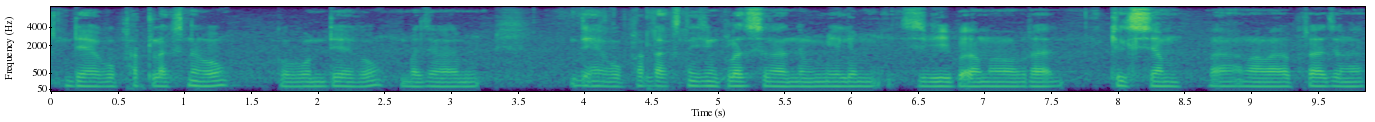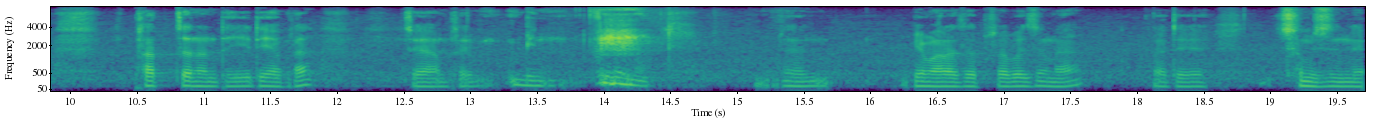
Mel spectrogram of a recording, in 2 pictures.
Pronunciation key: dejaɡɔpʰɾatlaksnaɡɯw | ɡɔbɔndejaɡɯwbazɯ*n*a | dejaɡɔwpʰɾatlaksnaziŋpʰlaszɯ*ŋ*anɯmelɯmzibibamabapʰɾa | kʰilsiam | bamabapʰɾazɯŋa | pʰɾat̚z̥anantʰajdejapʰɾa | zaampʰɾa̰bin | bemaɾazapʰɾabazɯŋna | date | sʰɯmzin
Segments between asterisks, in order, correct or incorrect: incorrect, correct

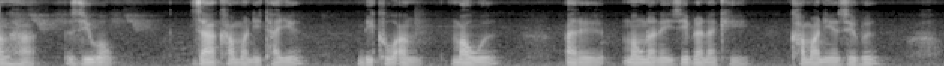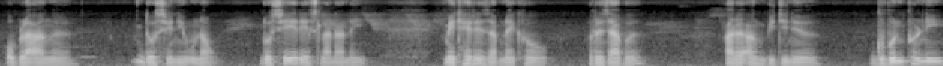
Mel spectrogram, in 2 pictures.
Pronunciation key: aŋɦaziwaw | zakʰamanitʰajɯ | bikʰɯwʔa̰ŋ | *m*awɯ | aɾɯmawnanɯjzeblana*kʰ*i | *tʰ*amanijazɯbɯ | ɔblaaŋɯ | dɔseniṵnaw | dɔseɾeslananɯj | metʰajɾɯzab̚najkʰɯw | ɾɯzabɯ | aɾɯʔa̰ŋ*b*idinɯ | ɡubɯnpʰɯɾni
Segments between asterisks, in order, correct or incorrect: correct, correct, incorrect, correct

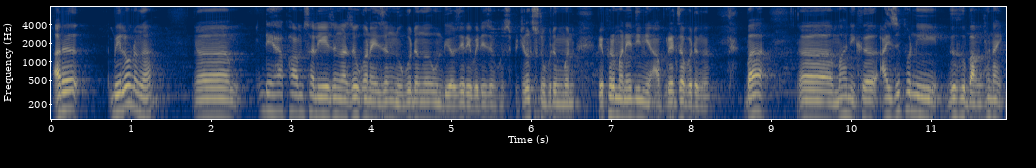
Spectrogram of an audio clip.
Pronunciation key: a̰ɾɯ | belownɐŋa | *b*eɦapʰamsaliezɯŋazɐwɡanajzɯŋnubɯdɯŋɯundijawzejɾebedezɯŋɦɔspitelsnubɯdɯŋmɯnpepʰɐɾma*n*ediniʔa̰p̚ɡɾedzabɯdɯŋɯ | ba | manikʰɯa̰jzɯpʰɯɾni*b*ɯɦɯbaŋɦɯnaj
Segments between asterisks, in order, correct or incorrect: incorrect, correct, incorrect

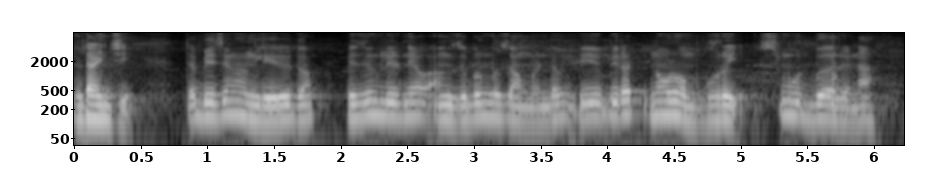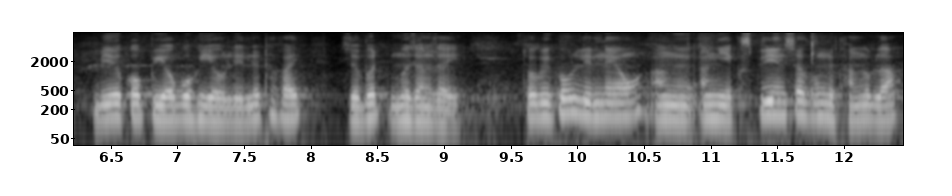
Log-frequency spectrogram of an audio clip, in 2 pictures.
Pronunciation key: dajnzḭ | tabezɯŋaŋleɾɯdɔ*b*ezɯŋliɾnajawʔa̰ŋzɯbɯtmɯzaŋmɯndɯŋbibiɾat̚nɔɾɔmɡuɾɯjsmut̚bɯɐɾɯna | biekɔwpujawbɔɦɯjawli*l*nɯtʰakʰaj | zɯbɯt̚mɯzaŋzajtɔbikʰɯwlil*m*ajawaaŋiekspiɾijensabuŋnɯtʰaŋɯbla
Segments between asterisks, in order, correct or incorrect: correct, correct, incorrect

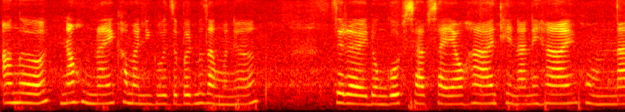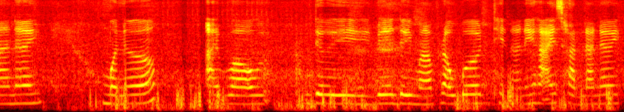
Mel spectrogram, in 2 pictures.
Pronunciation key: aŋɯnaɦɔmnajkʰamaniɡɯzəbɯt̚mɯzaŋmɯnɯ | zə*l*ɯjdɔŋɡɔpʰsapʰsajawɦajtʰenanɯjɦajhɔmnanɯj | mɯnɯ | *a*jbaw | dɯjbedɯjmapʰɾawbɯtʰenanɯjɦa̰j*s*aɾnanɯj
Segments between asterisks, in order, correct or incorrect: incorrect, correct, correct

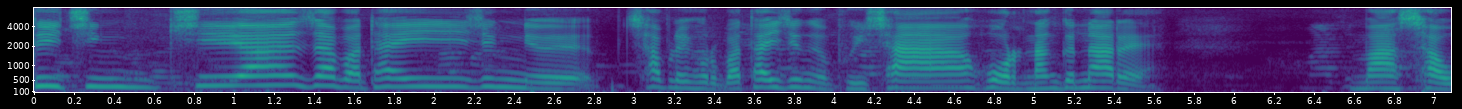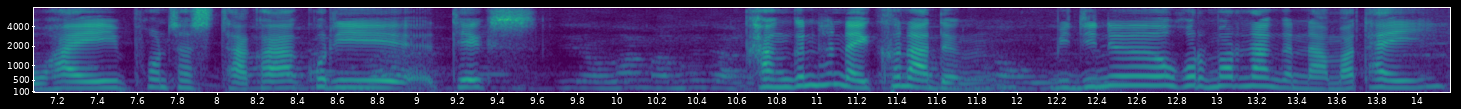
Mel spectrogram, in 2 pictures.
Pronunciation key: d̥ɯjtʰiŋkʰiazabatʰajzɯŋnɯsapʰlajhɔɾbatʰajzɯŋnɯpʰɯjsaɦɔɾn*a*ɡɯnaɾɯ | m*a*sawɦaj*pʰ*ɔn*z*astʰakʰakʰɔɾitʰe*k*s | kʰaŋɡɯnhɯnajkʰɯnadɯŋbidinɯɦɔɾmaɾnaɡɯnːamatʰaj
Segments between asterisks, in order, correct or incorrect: correct, correct, correct, incorrect, correct

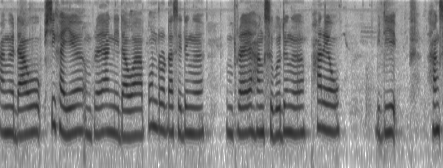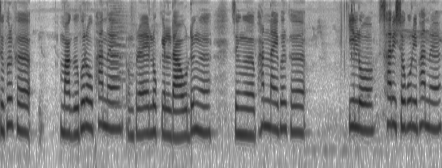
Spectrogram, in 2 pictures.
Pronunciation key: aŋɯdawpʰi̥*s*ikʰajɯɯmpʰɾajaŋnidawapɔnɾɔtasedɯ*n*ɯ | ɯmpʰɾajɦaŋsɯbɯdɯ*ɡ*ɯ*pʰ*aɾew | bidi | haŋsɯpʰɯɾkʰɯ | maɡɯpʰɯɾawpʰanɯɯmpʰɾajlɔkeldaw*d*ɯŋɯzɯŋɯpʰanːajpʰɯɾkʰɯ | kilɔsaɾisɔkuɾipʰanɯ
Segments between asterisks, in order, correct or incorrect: correct, incorrect, incorrect, correct, correct

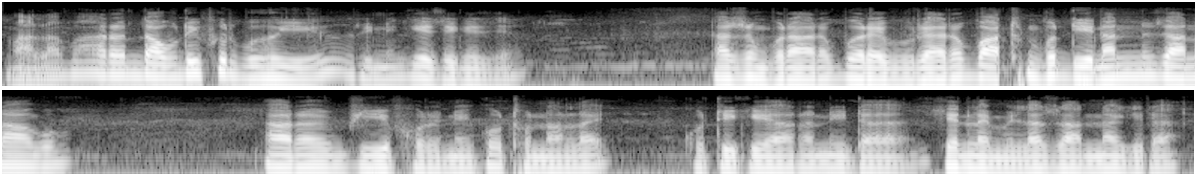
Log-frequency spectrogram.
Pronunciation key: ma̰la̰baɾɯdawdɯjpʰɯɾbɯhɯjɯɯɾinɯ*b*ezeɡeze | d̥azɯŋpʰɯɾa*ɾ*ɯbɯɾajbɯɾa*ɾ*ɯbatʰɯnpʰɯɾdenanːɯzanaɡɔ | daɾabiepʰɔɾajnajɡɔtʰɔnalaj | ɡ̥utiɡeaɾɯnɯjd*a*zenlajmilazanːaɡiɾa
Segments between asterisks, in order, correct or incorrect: incorrect, correct, correct, correct

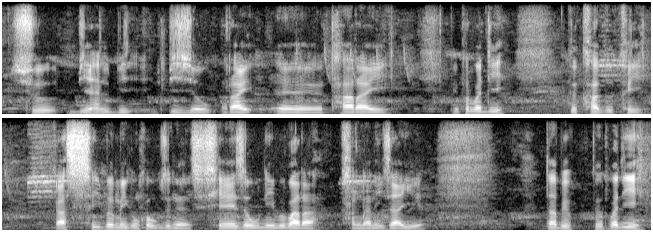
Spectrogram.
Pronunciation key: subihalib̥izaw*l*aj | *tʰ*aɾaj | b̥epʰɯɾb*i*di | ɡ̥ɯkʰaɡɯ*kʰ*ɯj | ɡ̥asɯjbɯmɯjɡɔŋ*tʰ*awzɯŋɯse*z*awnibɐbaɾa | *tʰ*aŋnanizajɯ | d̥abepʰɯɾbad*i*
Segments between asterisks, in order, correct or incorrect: incorrect, correct, incorrect, correct, incorrect, correct, incorrect, correct

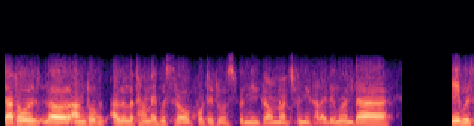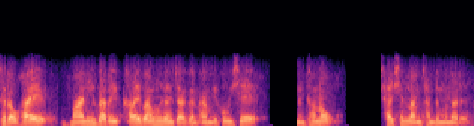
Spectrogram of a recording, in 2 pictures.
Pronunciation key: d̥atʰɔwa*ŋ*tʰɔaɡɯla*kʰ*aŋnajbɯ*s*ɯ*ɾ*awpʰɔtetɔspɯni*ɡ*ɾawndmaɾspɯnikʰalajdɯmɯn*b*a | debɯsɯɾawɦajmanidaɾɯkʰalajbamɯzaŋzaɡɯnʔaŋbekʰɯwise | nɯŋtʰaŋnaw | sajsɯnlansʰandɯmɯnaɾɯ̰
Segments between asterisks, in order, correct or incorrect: correct, incorrect, correct, correct, correct, incorrect

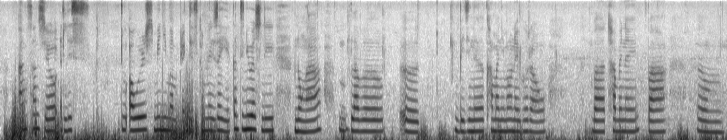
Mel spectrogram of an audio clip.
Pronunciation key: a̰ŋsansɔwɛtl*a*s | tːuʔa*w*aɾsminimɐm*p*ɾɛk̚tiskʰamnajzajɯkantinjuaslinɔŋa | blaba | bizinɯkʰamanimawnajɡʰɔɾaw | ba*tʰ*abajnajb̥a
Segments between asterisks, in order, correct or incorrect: incorrect, correct, correct, correct

